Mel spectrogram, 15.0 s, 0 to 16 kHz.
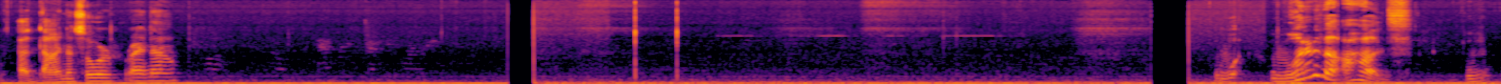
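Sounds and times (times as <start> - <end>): steady low rumble: 0.0 - 15.0.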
